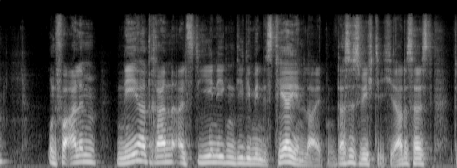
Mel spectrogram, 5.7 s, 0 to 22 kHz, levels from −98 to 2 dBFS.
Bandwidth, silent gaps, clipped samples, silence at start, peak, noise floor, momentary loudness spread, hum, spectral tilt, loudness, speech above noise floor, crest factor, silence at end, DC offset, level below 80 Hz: 15.5 kHz; none; under 0.1%; 0 s; -4 dBFS; -55 dBFS; 9 LU; none; -6 dB/octave; -20 LUFS; 36 dB; 16 dB; 0.35 s; under 0.1%; -50 dBFS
